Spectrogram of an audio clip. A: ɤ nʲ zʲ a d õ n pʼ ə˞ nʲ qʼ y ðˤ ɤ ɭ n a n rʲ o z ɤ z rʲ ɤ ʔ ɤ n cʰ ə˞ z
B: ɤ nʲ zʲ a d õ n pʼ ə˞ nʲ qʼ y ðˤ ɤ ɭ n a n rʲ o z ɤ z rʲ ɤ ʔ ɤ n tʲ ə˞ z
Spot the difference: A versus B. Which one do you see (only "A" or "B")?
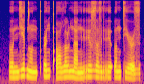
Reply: B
